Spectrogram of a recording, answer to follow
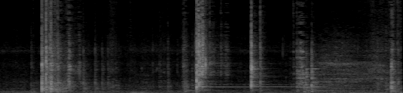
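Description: Sheet-metal power supply casing clinking and clanking as it is pried and handled, with three sharp metallic strikes about half a second, two seconds and two and a half seconds in; the later two leave a brief ringing tone.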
